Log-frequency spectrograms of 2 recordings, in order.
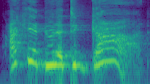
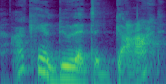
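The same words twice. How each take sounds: First: "do" much higher and louder, held out; stress on DO. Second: Said in the usual way. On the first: Shown as a demonstration. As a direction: do hoog en luid benadrukt. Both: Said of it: "You see where his emphasis was".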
